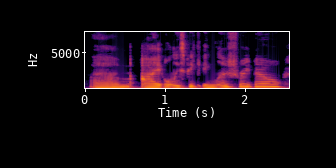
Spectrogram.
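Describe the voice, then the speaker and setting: A woman's voice: medium pitch, a little slow, gravelly, mellow. A young adult woman with an American accent, talking informally and reflectively as a student, thinking aloud with frequent hesitations and "like" fillers. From United States. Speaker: university student. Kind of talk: informal reflective monologue for a class.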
